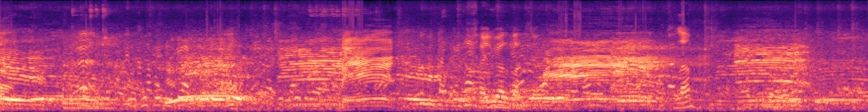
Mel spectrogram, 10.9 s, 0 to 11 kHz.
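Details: At a Cumilla cattle market in Bangladesh, 17 August 2024, Sahiwal bull calves give drawn-out, bending moos, with a longer arched call near the start and another loud burst later, amid constant market chatter.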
